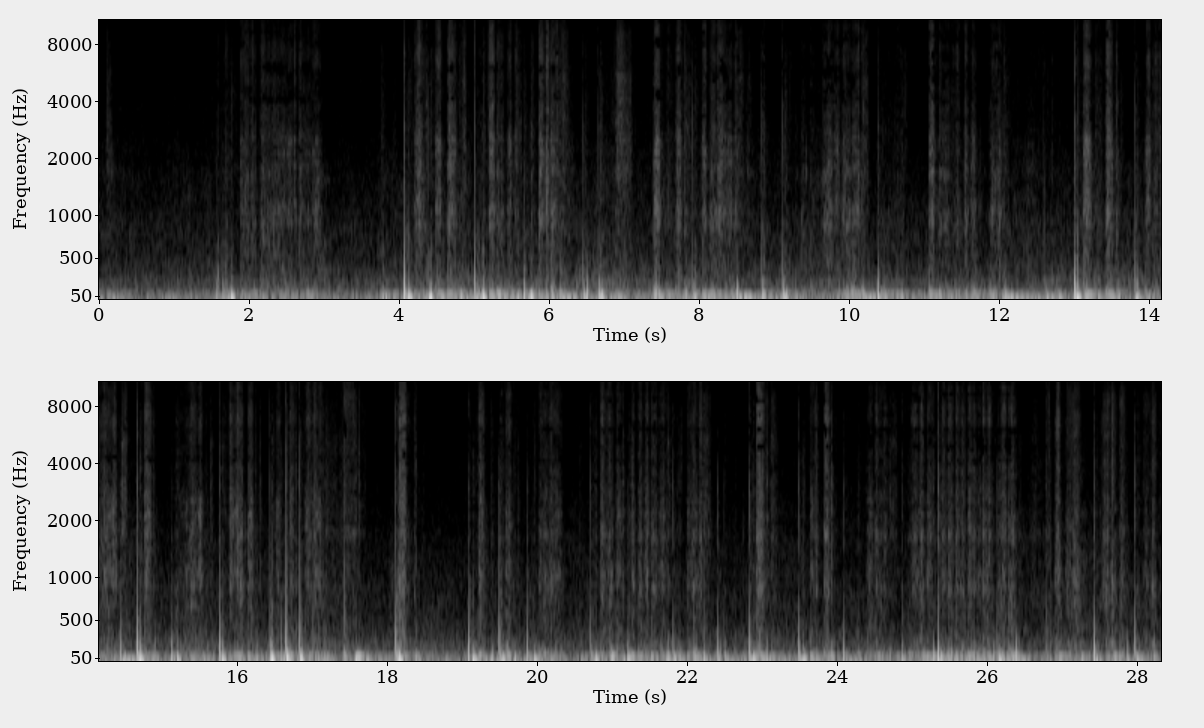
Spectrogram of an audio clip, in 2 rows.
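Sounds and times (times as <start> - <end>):
pencil and pen writing on paper: 1.6 - 2.8, 4.1 - 6.2, 6.9 - 8.6, 9.6 - 12.1, 13.0 - 18.3, 19.2 - 20.2, 20.8 - 28.3.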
